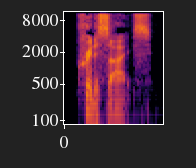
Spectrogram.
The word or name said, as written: criticize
